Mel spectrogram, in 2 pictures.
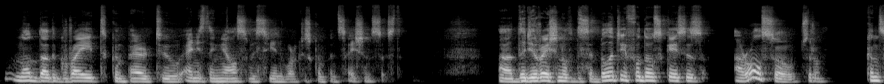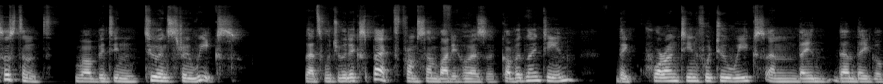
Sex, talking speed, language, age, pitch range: male, 180 wpm, English, 30-49, 130-160 Hz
